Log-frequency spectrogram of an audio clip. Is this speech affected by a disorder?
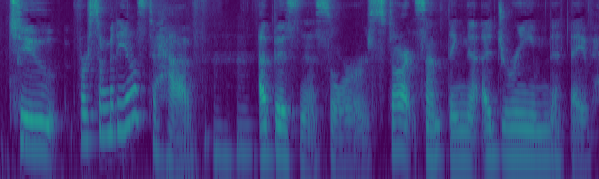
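Yes: cleft palate; congenital, palate surgery at 9 months, Arkansas plastic surgeon, frequent ear infections, multiple ear tube surgeries; soft palate strengthening exercises from speech pathologist mother, no bony palate, speech learned differently.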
